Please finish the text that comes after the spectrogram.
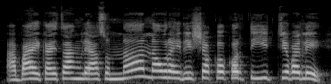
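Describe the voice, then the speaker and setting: A woman's voice: high-pitched, steady tone, normal speed, lightly acted. A woman voicing a middle-aged, protective, gossipy mother-in-law in a village cartoon, emphatic and repetitive, with a Vidarbha Marathi accent. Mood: indignant, reassuring. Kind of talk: rural family cartoon dialogue.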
